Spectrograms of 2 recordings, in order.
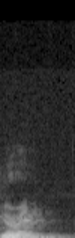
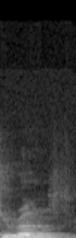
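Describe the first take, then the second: First: The name is said to sound like 'urine'. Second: The name is said in its own form. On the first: The speaker calls it wrong. "people often pronounce it as uh, urine" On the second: The speaker calls it right. "it's Jeroen"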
